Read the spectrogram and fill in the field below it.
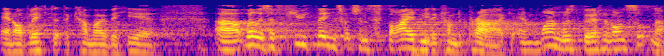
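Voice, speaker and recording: A man with a New Zealand accent speaks fairly quickly at a fairly high pitch, making very wide pitch swings. Noticeable background noise and audible room echo surround him. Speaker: peace activist, prize laureate. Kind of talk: conference talk.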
